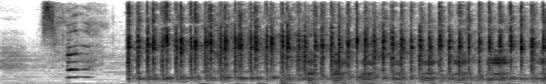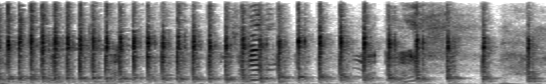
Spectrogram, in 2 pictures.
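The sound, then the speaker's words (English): A prize wheel is spun for a radio call-in game, with a loud, rapid rattle of clicks that gradually slows, the individual ticks spreading farther apart toward the end, over a low background murmur. “Going to go ahead and spin that wheel.”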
